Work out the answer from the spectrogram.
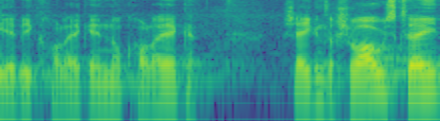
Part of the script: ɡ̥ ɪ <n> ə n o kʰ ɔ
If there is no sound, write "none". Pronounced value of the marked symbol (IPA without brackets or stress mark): n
